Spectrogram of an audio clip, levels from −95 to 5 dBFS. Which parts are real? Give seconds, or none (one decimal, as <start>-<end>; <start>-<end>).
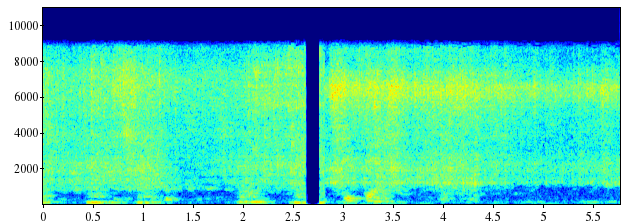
0.0-5.8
